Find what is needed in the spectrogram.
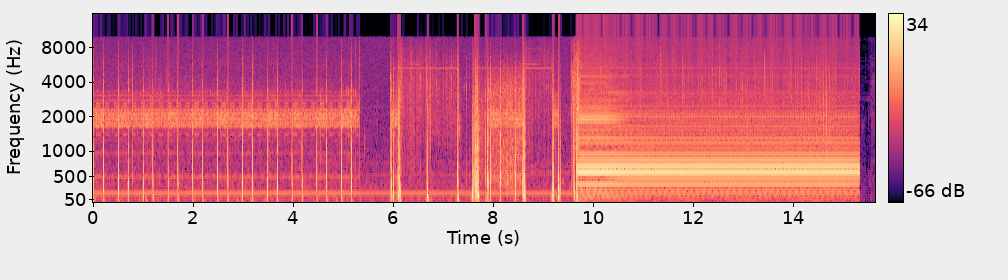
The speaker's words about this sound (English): Now that is almost what it sounds like to get a dial tone from a normal home phone line in a panel office.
